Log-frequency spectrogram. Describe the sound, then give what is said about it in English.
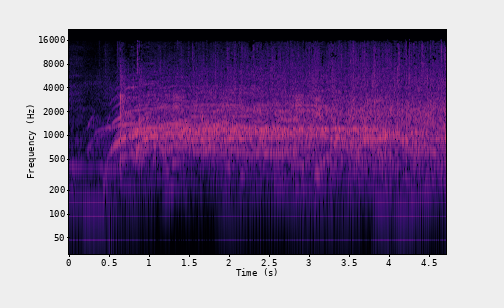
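An audience bursts into sustained applause after a brief quiet start, with scattered cheers and whoops mixed into the steady, loud clapping that continues to the end. “Thank you for clapping, because it's hard to turn down a cameo, so I appreciate that.”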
